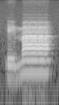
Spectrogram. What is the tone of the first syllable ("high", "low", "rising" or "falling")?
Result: low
